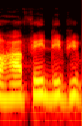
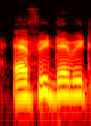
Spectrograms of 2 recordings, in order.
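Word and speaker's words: affidavit: आप लोग गए हैं कोर्ट में, कोई इसको हाफी डिफी पढ़ता है, एफिडेविट इसका सही उच्चारण है।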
